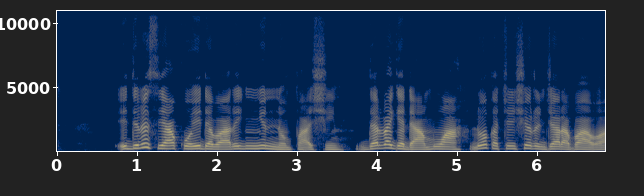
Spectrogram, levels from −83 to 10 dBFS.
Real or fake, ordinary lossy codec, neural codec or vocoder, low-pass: real; none; none; none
